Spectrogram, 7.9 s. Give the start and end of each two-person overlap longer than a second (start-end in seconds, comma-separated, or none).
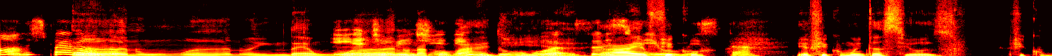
2.5-5.3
